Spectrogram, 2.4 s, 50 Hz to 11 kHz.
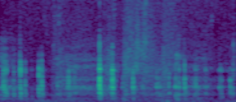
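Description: Small metallic clicks and ticks from a threaded spike and its cover being turned and fitted by hand into the metal base plate of a Sonus faber Serafino G2 floorstanding speaker. The sharpest click comes about halfway.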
